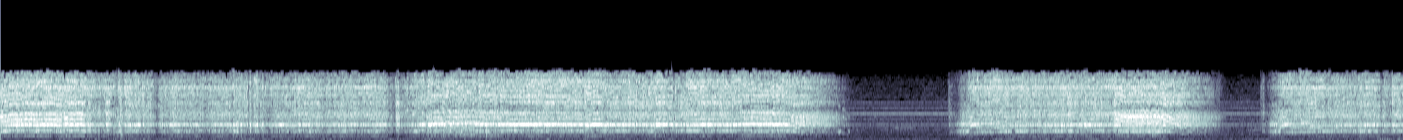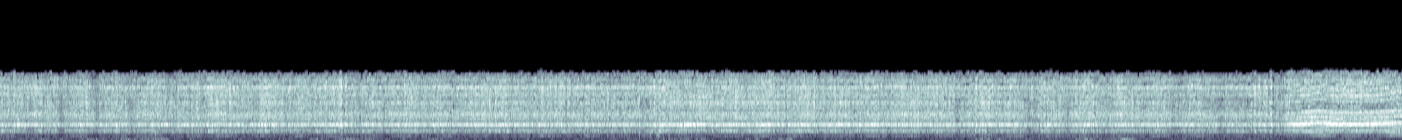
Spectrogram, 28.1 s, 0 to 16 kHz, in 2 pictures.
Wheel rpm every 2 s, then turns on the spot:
160, 160, 160, 160, 30, 130, 80, 160, 160, 160, 160, 160, 160, 160.
none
